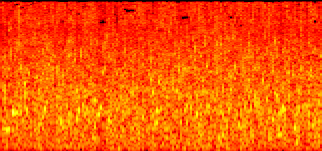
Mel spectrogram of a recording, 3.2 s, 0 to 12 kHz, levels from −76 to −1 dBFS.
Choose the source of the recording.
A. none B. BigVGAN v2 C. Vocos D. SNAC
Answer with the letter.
A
